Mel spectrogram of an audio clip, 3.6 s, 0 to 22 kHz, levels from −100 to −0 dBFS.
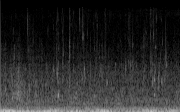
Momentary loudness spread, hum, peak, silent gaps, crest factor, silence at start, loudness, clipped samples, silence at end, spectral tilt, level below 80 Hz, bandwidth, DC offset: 7 LU; none; -22 dBFS; none; 12 dB; 0 s; -45 LUFS; under 0.1%; 0 s; -8 dB/octave; -38 dBFS; 4.2 kHz; under 0.1%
